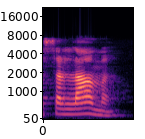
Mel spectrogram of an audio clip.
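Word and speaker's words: salama: 예를 들어서 살라마에서 A는 아 소리가 나서 살라마가 되는 거죠.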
